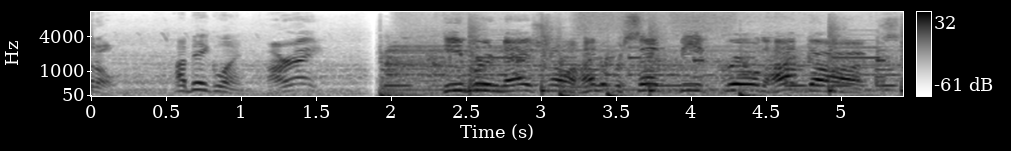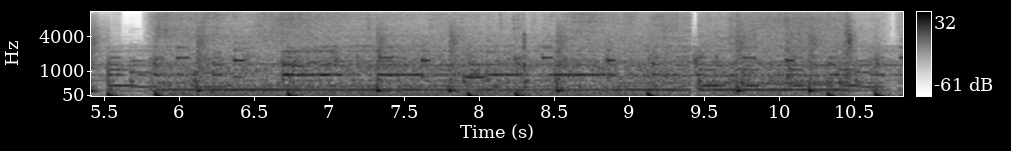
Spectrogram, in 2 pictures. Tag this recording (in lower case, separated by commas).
speech, music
